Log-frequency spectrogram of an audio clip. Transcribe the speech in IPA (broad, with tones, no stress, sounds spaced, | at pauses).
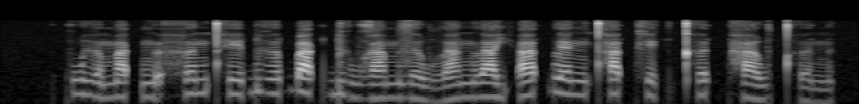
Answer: k w ɨ˧˩ ə̯ m a˨˩ k̚ ŋ ə̰ː˧˨ h ə˧ n t̪ʰ e˨˦ ɓ ɨ˨˦ ə̯ ɓ a˦˥ k̚ ɓ ɨ˨˩ w ɣ a˧ m z ə˧˩ w l a˧ n l a˧ j ʔ a˦˥ t̚ l ɛ˧ ŋ t̪ʰ a˦˥ t̚ x e˨˩ k̚ t̪ʰ ə˦˥ t̚ h a˧ w t̪ʰ ə˨˩ n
